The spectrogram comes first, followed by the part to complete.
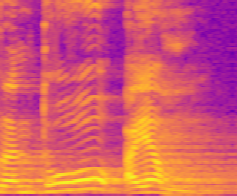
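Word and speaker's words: ग्रन्थोऽयम्: क्या कहते हैं इसको अवग्रह चिन्ह कहते हैं संस्कृत भाषा में, और इसका उच्चारण अ से होता है। ठीक है ना। तो कैसे उच्चारण करेंगे इसका हम, ग्रंथो अयम।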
